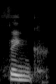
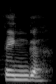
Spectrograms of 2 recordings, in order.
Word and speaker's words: thing: Не надо говорить think, говорить thing.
